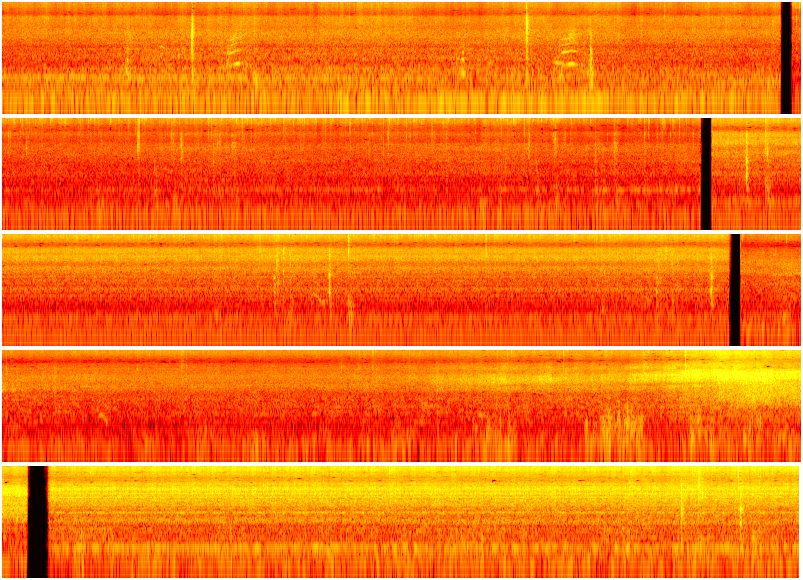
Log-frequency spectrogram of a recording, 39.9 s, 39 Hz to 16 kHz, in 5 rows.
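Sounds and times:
car engine running: 0:00.0 - 0:23.3, 0:32.4 - 0:39.9
low hum: 0:00.0 - 0:29.6, 0:31.4 - 0:39.9.

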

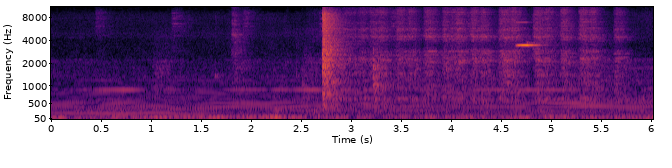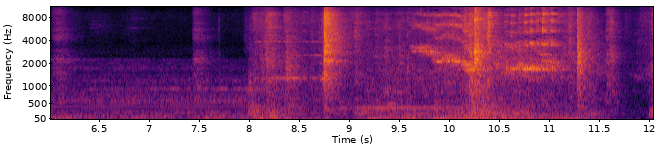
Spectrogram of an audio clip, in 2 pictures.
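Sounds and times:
sliding doors squealing open: 0:08.0 - 0:11.6.

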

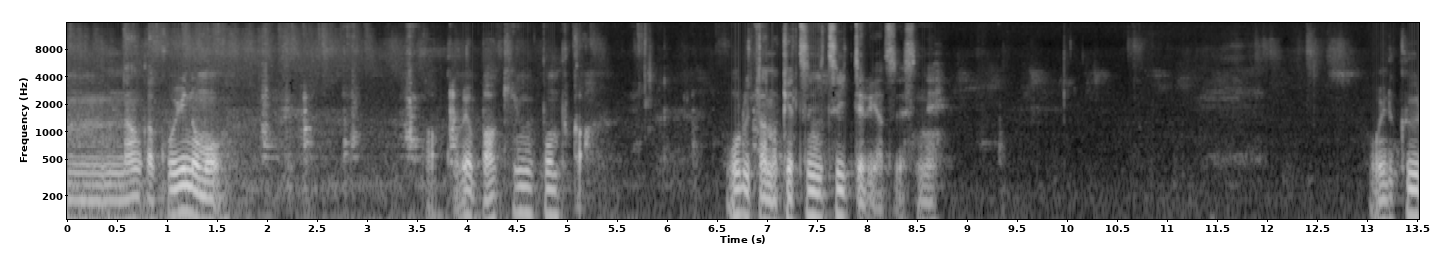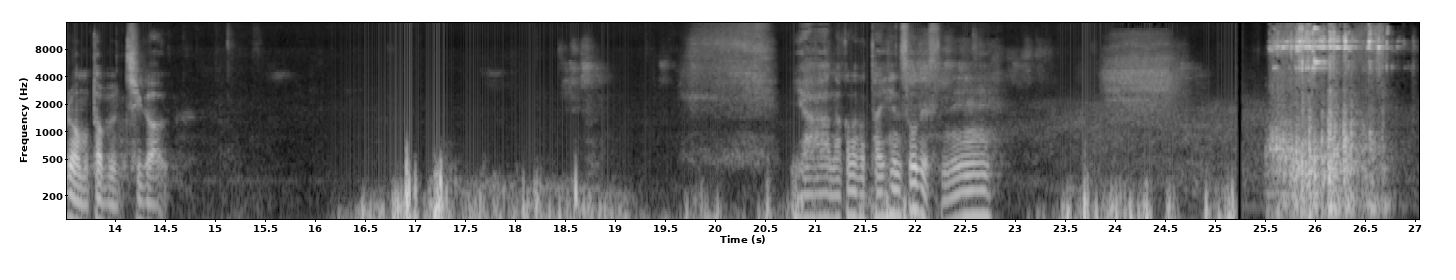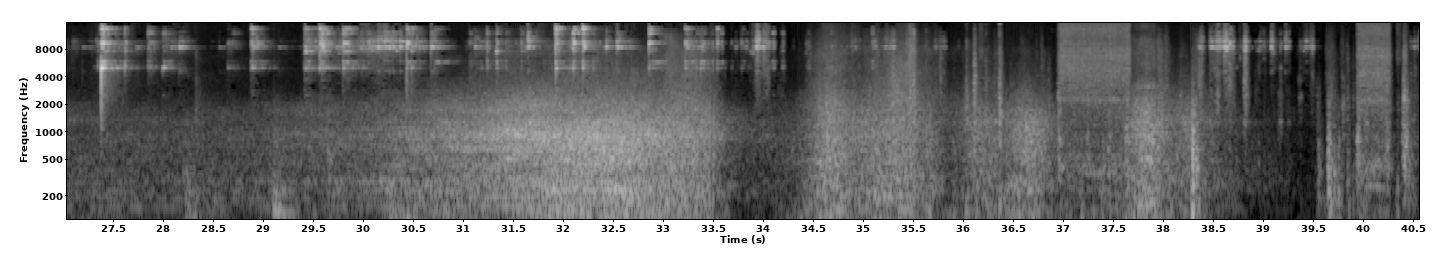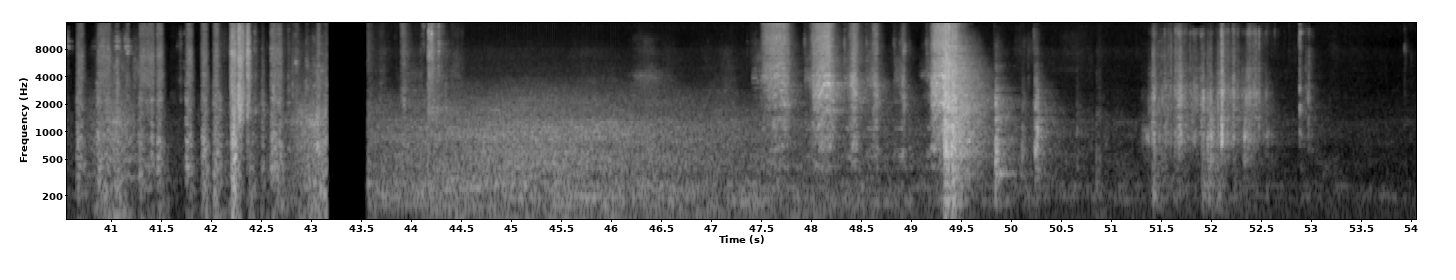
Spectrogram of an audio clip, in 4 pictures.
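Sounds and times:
wood and metal knocks and rattles: 0:01.8 - 0:04.1, 0:25.5 - 0:27.0, 0:38.3 - 0:42.9
metal chain rattling: 0:25.5 - 0:34.3, 0:38.4 - 0:39.6.

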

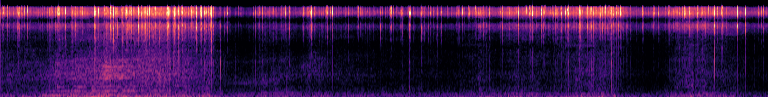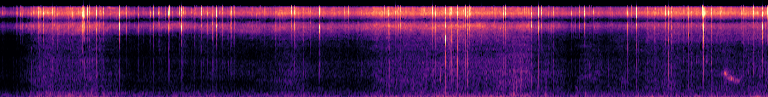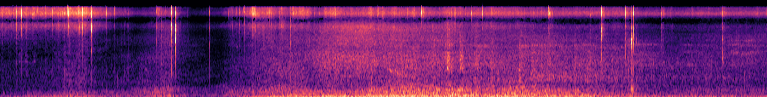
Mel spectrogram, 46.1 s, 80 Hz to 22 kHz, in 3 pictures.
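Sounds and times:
low rumble: 0:00.0 - 0:06.9, 0:29.8 - 0:46.0
fire crackling and popping: 0:00.0 - 0:46.0.

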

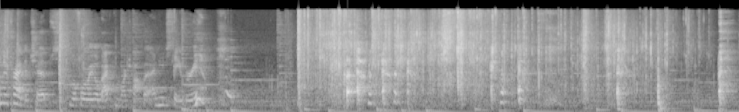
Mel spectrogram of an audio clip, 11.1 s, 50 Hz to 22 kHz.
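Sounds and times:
plastic snack bag crinkling: 0:04.4 - 0:10.8.

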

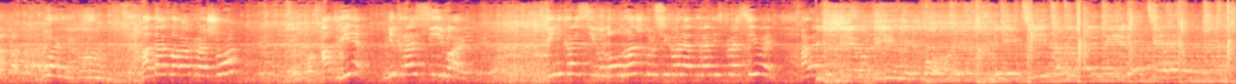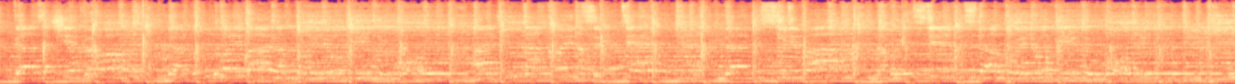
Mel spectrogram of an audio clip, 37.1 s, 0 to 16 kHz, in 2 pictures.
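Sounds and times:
woman singing into a microphone: 0:12.2 - 0:35.8
amplified backing music with beat: 0:12.2 - 0:37.0.

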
